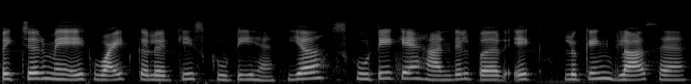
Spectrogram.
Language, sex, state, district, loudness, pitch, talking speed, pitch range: Hindi, female, Uttarakhand, Tehri Garhwal, -32 LUFS, 230 Hz, 145 wpm, 215-255 Hz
